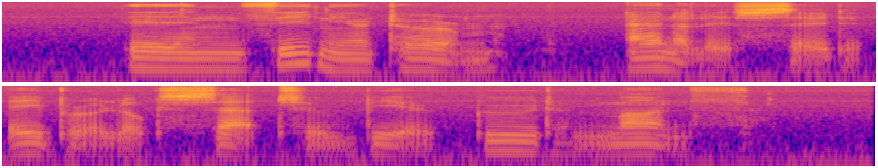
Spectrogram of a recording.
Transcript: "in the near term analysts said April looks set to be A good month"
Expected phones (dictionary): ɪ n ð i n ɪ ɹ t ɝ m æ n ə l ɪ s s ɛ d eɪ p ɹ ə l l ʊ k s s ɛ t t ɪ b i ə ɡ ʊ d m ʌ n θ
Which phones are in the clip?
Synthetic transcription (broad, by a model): ɪ n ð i n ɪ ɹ t ɝ m æ n ə l ɪ s s ɛ d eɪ b ɹ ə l l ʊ k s s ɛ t t ɪ b i ə ɡ ʊ d m ʌ n θ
